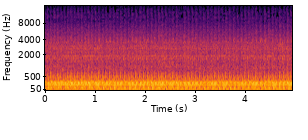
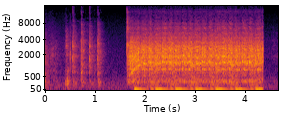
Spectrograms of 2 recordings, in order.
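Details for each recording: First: Kawasaki KXF400 quad after carb fix, slide plate had been installed backwards/upside down: even strong single-cylinder thump, steady beat, no misses, pops or rattles; idles and runs great. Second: Kawasaki KXF400 quad with carburetor leaking fuel around the bowl, dead battery on jump pack, choked, gas in bowl: short cranking bursts then long steady even crank, never catches; cranks but won't fire.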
